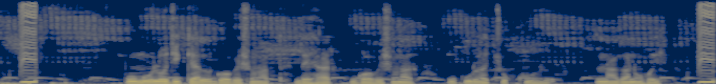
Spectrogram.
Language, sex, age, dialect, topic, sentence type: Bengali, male, 18-24, Rajbangshi, agriculture, statement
